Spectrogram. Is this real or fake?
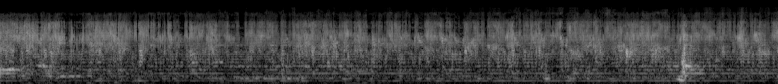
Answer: fake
